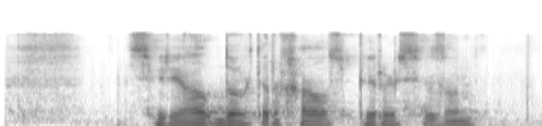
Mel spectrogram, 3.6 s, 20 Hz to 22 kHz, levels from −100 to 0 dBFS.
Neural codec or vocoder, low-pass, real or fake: codec, 16 kHz, 4 kbps, X-Codec, HuBERT features, trained on general audio; 7.2 kHz; fake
